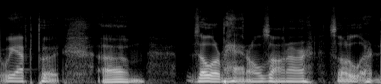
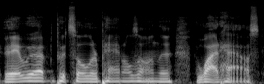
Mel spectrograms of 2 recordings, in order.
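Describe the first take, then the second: First: A genteel Southern president voice that slides toward Clinton; mock folksy Southern politician; Carter impression. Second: A lightly put-on Southern voice pitched higher, retried; mock genteel Southern politician; Carter impression. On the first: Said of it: "is that Clinton?". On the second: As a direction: fix the accent back to a genteel Southern president. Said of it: "I think I'm changing".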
